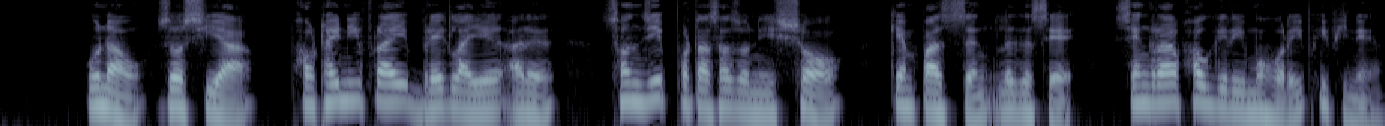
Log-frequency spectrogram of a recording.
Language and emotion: Bodo, neutral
